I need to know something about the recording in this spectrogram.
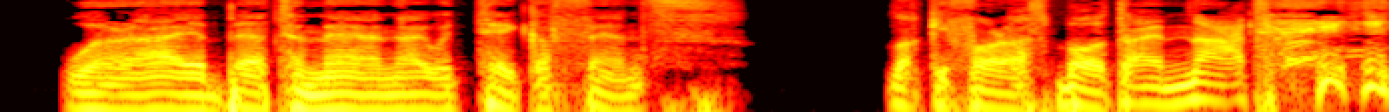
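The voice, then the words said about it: Put-on accent, dry character voice. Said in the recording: “He's kind of funny. He's got some wit. A dry wit. I like the accent.”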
